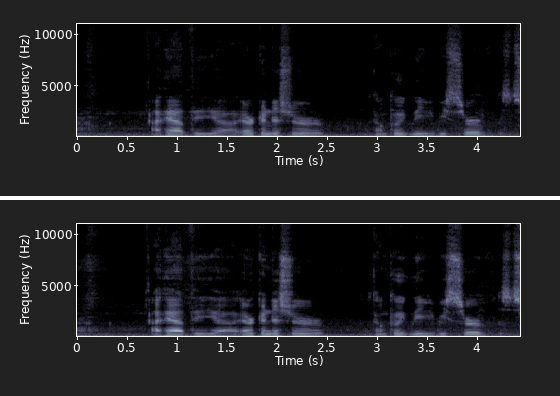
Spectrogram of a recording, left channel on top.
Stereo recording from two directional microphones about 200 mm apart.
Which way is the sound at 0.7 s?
25° right (ahead or behind).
